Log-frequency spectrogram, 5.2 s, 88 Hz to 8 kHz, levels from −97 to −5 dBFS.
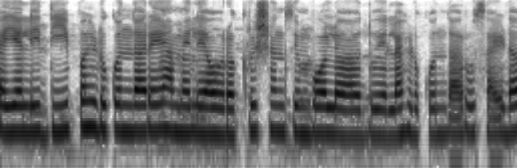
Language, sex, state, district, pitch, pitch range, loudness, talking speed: Kannada, female, Karnataka, Belgaum, 230 Hz, 215-240 Hz, -16 LUFS, 140 wpm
